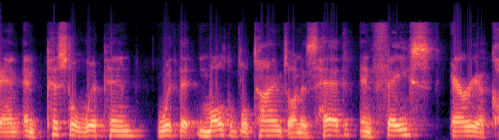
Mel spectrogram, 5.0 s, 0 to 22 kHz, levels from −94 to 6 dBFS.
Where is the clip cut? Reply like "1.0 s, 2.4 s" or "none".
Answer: 3.5 s

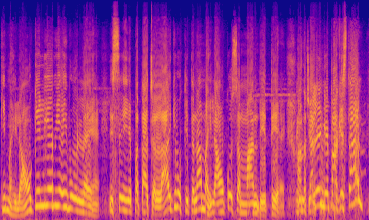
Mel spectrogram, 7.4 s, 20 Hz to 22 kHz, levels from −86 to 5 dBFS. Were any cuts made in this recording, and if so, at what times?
5.9 s

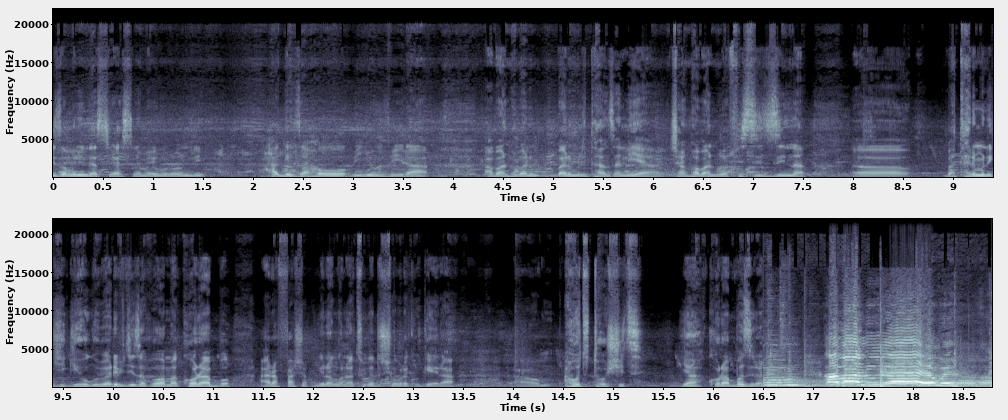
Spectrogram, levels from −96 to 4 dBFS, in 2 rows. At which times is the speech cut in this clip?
16.5 s

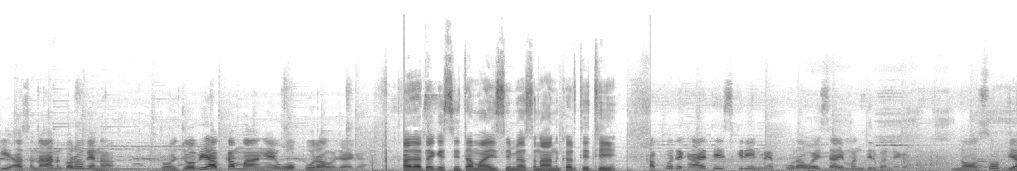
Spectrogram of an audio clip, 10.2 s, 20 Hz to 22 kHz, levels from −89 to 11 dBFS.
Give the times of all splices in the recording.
4.0 s, 6.5 s

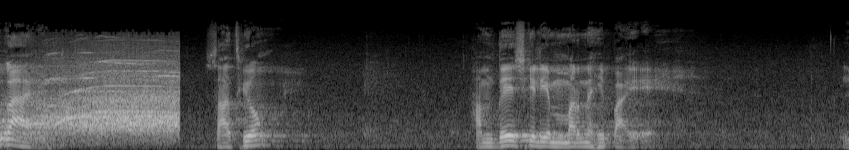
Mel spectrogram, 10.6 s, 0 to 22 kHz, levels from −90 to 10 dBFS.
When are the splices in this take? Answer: 2.2 s

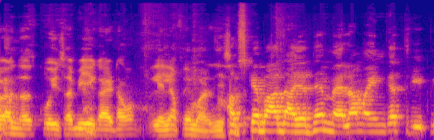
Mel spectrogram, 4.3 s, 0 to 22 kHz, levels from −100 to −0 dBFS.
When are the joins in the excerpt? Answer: 2.4 s

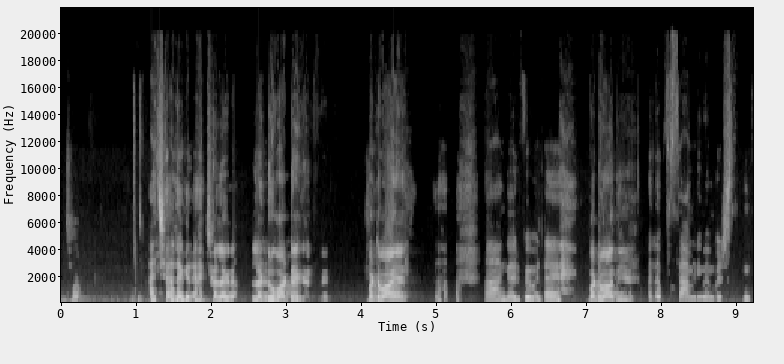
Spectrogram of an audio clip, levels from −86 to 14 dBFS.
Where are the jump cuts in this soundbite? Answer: 2.3 s

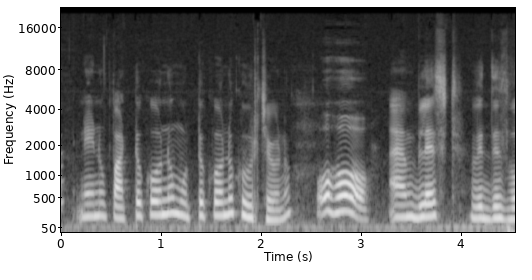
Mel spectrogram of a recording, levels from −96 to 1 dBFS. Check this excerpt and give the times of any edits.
none

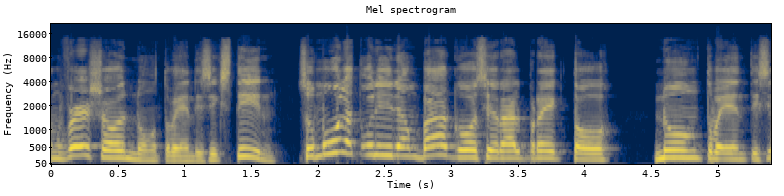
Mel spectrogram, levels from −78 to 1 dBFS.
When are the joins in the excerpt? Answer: 1.7 s

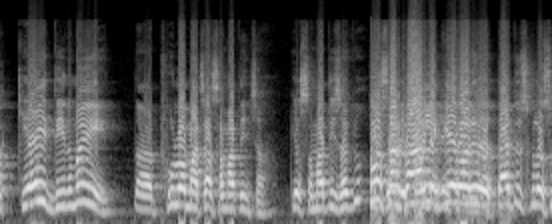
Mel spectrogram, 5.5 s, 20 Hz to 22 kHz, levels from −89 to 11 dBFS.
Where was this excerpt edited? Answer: 3.7 s

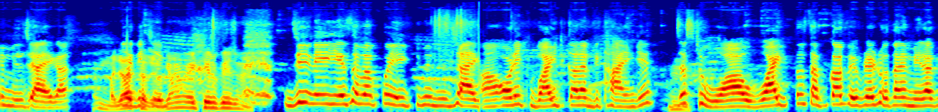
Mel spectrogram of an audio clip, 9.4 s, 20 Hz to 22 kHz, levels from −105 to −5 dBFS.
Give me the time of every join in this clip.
4.8 s

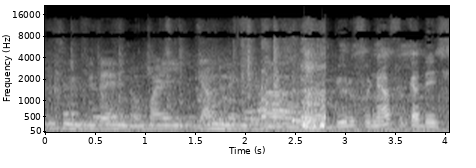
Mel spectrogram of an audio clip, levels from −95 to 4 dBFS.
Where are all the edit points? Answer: 2.8 s

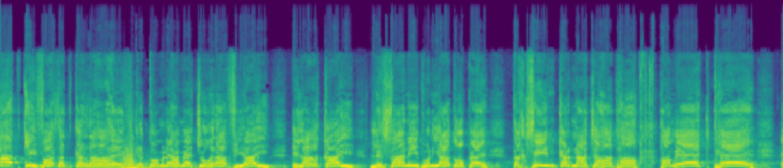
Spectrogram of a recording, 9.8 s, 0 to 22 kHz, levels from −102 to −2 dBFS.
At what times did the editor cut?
1.6 s

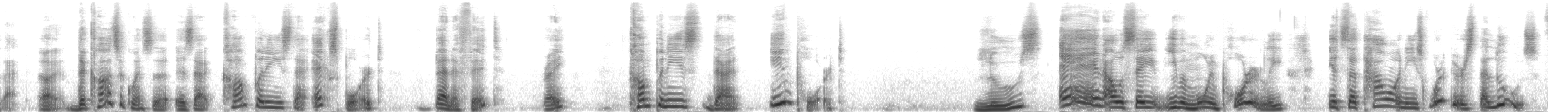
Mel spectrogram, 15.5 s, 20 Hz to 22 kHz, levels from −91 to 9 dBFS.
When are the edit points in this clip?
10.4 s

